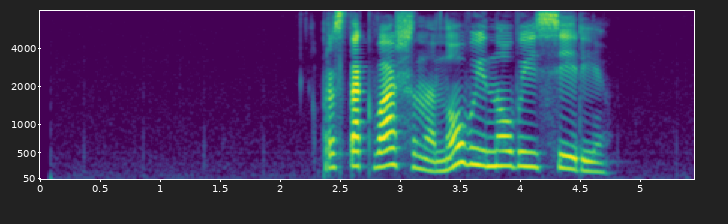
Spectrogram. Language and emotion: Russian, positive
